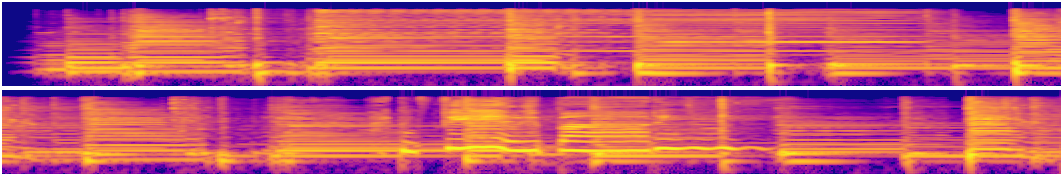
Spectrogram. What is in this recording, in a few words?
acoustic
